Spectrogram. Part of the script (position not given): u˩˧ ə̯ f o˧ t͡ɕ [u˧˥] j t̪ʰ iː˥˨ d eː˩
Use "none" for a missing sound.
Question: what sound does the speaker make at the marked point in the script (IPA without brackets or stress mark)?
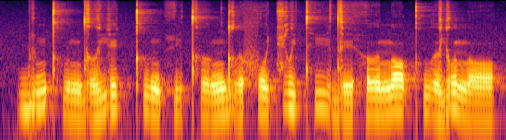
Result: u˥˨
